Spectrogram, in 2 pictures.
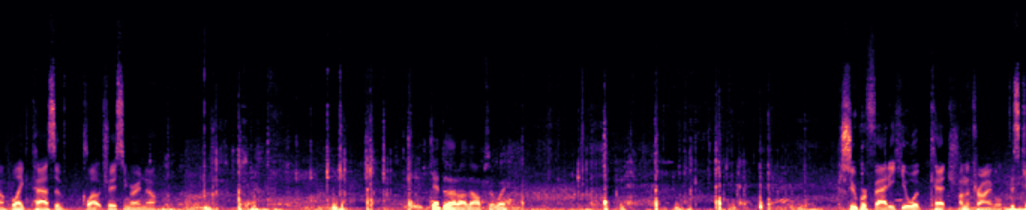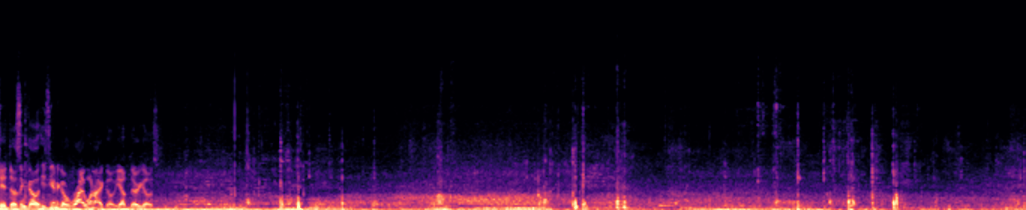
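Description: Scooter wheels clack over cracks in the concrete.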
